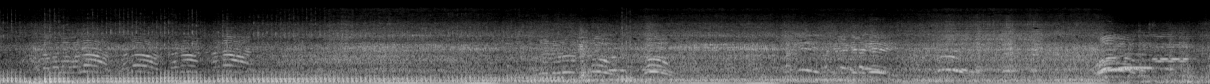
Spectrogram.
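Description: A heavy truck engine idles with a deep, steady rumble.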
